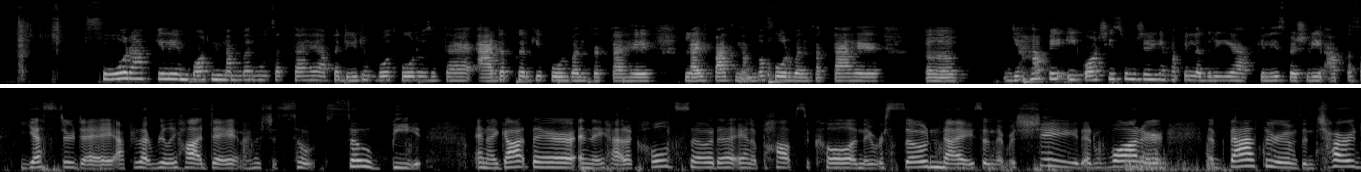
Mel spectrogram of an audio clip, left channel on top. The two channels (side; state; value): both; different; correlation 0.00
